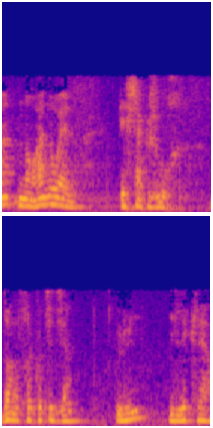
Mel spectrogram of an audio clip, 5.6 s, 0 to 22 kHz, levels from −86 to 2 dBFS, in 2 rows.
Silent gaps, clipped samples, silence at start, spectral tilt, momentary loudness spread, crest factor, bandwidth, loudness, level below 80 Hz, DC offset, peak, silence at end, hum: none; under 0.1%; 0 s; -6.5 dB/octave; 17 LU; 16 dB; 5.4 kHz; -18 LUFS; -42 dBFS; under 0.1%; -2 dBFS; 0 s; none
